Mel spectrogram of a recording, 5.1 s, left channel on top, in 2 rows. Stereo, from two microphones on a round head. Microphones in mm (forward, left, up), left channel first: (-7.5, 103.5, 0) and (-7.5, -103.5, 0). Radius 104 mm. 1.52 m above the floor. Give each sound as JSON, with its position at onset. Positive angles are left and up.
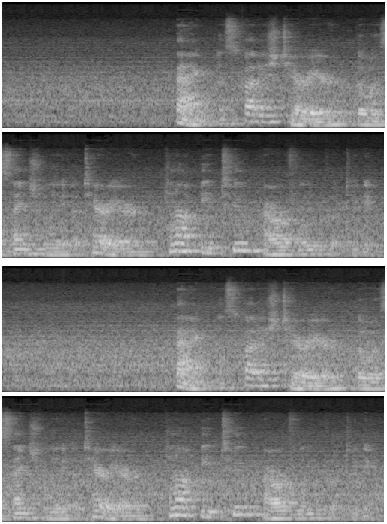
{"t": 1.2, "sound": "a man speaking", "side_deg": 0, "distance_m": 0.7}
